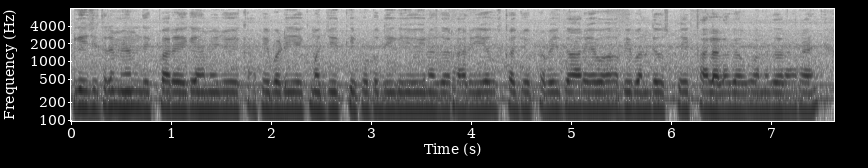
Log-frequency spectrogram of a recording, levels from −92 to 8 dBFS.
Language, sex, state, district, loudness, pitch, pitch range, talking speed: Hindi, male, Chhattisgarh, Bilaspur, -16 LUFS, 150 Hz, 145-150 Hz, 315 wpm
